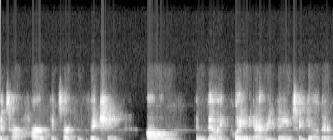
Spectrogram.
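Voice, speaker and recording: The speaker has an American accent and sounds somewhat breathy. Pace is moderate and pitch variation ordinary. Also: woman, fairly low pitch for a woman. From New York. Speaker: talk show host for entrepreneurs. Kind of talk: casual interview chat.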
